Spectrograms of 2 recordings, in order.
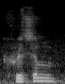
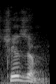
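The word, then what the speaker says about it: Chisholm: qualifying offer for Declan Crusom. I I keep saying it wrong. It's Chisum. It is Chisum. You know, all this time I I thought there was an R. There is no R.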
